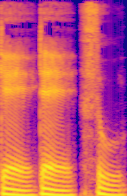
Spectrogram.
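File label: "ketethu", concatenated syllables; Affixing experiment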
